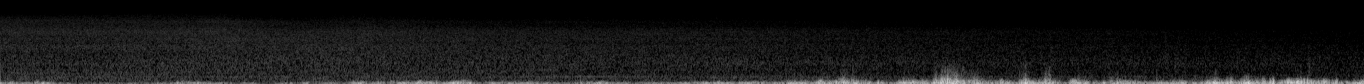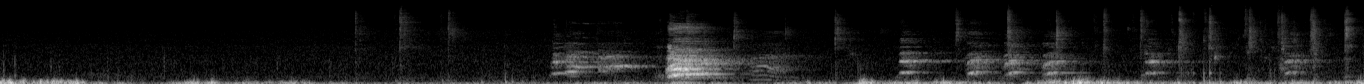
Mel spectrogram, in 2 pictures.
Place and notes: Boone, NC, USA - Rainy Day Living
Rainy day, wind, dogs, water, footsteps. Zoom Recorder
